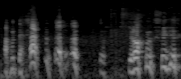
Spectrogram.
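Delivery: high laughing teasing. Real, not acted. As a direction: laugh through the words. Laughing while teasing teammate.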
